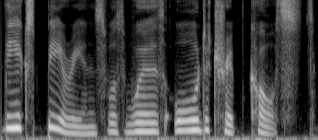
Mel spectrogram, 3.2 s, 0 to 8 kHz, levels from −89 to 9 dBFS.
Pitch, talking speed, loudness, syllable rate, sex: 190 Hz, 150 wpm, -18 LUFS, 3.8 syllables/s, female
